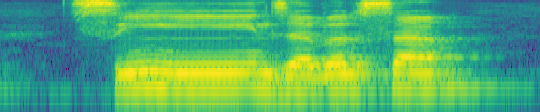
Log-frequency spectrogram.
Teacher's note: سیٹی والا حرف ہے، بالکل نرمی کے ساتھ پڑھیں گے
